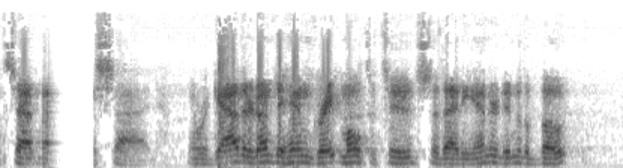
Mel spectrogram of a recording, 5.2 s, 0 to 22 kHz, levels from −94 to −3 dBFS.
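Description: At 0.33 s and again at 0.37 s come two short concealed packet losses, each about 20 ms of audio that arrived too late and was patched by extending the preceding sound. They register as quick smears or wobbles, unlike a dropout. From 0.40 s to 0.80 s the sound continues as a fading buzz, then falls to about 260 ms of near silence before the audio resumes further along with a piece skipped. This pattern points to a long network dropout, likely one that cost about 0.38 s of audio and was far too long to conceal.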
